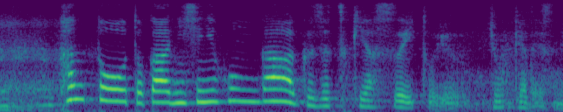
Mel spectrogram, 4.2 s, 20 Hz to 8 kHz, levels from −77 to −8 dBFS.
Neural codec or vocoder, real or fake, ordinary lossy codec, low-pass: codec, 24 kHz, 0.5 kbps, DualCodec; fake; none; 7.2 kHz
